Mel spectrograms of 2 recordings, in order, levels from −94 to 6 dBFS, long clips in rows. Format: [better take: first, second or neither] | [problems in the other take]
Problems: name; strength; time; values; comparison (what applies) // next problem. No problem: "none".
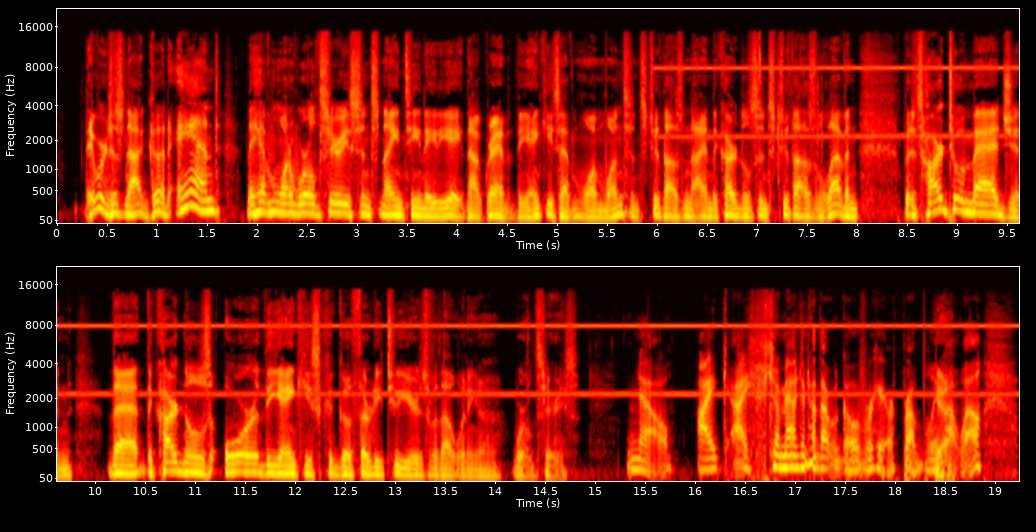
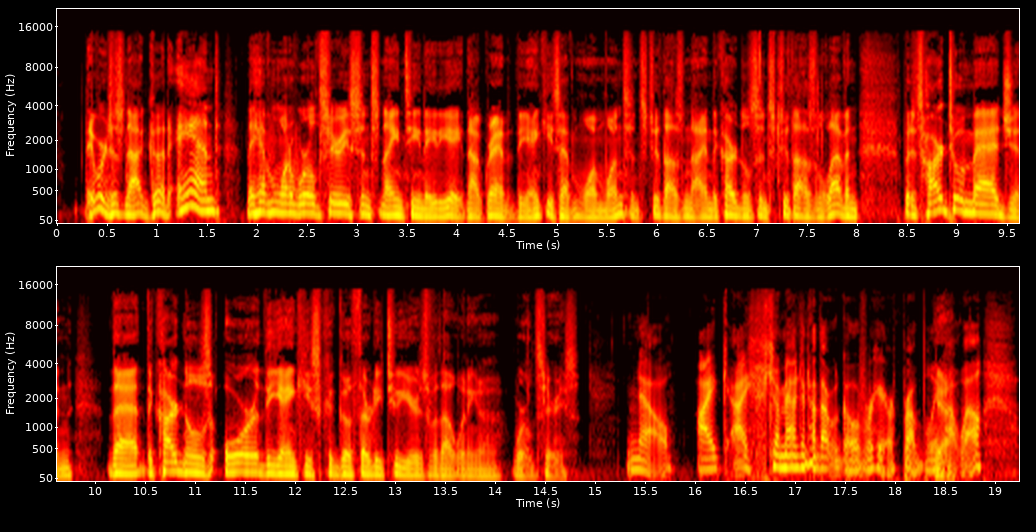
second | high-pitched whine; noticeable; from 6 s on; 2 kHz, 15 dB below the speech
